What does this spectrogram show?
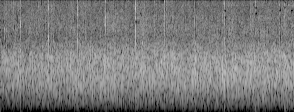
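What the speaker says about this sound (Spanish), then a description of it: "Y un aplauso para ustedes." A crowd applauding at a political event honoring Malvinas war veterans, loud, dense and steady clapping throughout.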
